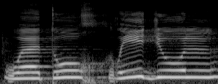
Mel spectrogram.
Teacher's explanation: Ra-nya dibunyikan secara tarqiq karena barisnya kasrah. Maka bacanya tipis, lidah datar.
